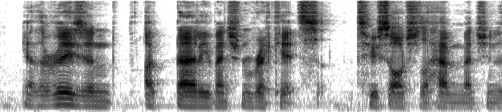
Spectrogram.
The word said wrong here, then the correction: Rickles: It's Rickles.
